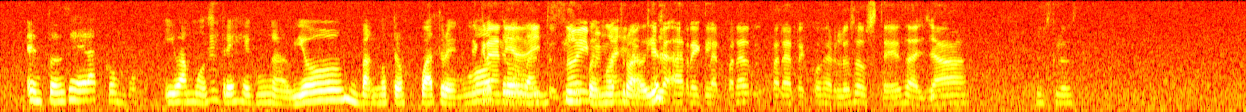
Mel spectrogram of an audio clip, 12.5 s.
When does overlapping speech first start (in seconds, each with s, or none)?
4.7 s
